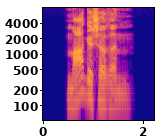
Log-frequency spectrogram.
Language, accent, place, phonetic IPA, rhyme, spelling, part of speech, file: German, Germany, Berlin, [ˈmaːɡɪʃəʁəm], -aːɡɪʃəʁəm, magischerem, adjective, De-magischerem.ogg
- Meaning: strong dative masculine/neuter singular comparative degree of magisch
